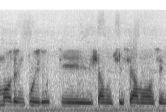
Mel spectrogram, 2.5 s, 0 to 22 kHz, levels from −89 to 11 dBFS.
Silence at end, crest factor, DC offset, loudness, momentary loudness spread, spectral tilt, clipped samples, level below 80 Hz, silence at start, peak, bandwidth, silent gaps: 0 s; 12 dB; under 0.1%; -13 LUFS; 4 LU; -6 dB/octave; under 0.1%; -38 dBFS; 0 s; 0 dBFS; 10.5 kHz; none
